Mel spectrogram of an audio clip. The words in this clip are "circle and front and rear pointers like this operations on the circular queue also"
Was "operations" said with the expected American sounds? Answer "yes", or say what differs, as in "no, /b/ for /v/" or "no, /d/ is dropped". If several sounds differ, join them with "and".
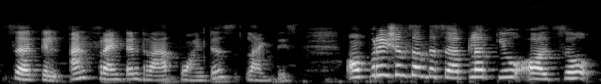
no, /s/ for /z/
